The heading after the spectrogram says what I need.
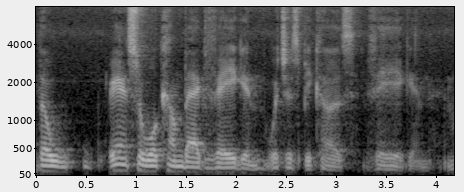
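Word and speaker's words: wegen: to use and the answer will come back vagan which is because vagan and remember it's pronounced like that vagan it's because all right h how this is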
